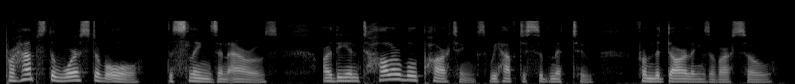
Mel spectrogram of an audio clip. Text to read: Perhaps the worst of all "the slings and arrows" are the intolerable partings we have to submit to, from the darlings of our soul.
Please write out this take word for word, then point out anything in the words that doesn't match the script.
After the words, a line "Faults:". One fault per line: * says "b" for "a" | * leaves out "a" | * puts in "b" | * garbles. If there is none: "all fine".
Perhaps the worst of all "the slings and arrows" are the intolerable partings we have to submit to, from the darlings of our soul.
Faults:
all fine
